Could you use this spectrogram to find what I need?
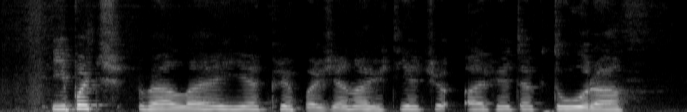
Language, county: Lithuanian, Vilnius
